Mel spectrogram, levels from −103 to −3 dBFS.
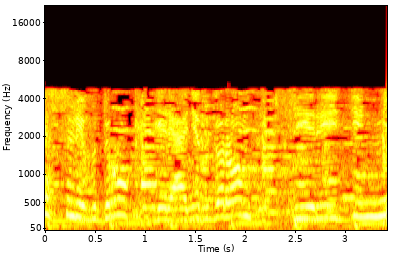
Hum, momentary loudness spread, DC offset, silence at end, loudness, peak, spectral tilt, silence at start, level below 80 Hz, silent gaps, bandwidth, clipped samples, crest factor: none; 3 LU; under 0.1%; 0 s; -12 LUFS; 0 dBFS; -6.5 dB/octave; 0 s; -38 dBFS; none; 5 kHz; under 0.1%; 12 dB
